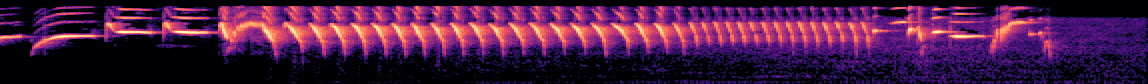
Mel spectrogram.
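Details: Singing canary opens with a few clear upslurred whistles. It breaks into a long, fast rolling trill of even, repeated notes that shifts to a finer, quicker roll, and ends with scattered short whistles. The background is clean.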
